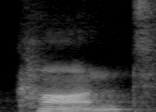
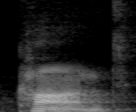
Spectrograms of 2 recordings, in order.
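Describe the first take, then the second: No difference in how they are said.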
